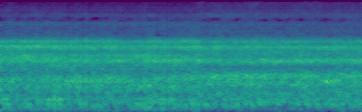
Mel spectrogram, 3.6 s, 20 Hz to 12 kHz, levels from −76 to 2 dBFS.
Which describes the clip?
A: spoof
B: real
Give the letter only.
A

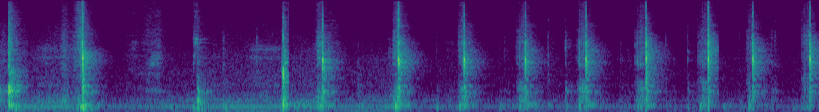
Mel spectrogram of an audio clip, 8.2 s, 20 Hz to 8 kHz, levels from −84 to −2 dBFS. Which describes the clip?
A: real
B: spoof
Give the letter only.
A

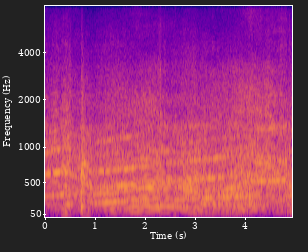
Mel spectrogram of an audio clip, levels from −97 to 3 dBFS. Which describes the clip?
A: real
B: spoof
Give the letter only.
A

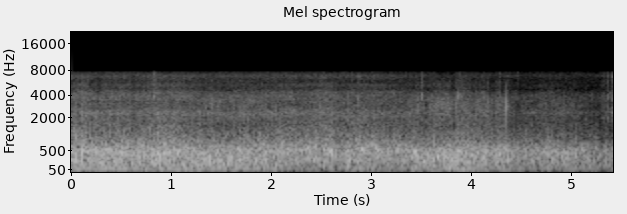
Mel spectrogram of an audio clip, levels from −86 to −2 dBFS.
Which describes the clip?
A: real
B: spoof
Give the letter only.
B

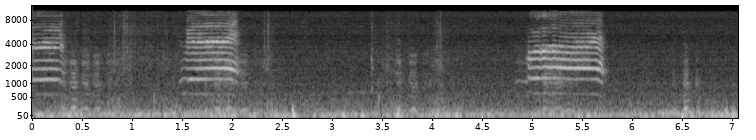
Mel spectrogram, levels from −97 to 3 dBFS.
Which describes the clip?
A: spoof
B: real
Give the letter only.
A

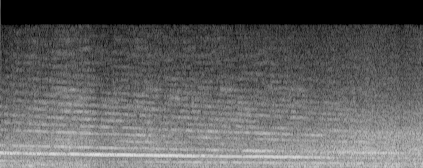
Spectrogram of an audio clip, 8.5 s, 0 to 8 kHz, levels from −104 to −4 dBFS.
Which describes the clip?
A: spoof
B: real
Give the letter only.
A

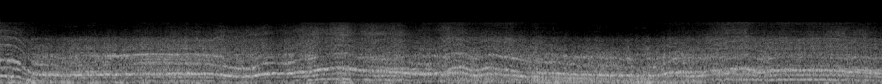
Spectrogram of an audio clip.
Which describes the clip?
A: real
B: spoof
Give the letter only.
B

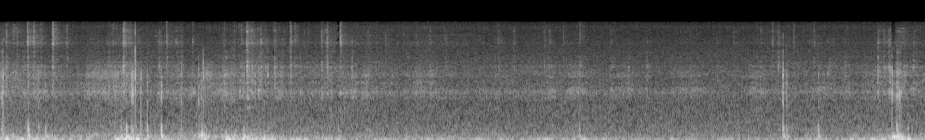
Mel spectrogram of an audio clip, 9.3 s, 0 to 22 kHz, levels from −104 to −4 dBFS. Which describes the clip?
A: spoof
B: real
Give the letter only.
B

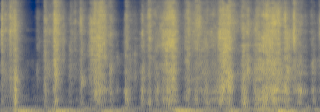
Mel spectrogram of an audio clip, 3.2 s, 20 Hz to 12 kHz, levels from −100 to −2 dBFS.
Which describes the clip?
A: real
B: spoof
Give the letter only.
B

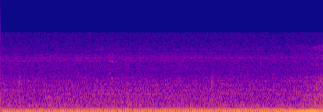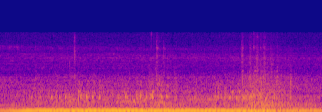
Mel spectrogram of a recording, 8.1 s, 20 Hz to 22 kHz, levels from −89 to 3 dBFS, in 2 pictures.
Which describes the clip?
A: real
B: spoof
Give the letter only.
B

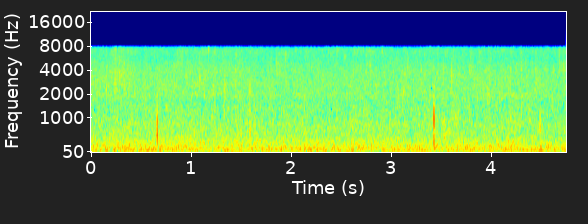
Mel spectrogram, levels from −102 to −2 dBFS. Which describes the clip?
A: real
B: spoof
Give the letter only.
A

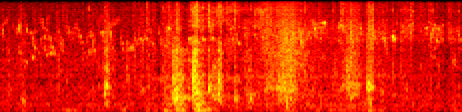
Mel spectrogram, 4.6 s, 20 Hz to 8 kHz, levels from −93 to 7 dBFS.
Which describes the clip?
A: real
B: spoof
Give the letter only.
B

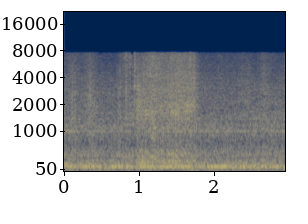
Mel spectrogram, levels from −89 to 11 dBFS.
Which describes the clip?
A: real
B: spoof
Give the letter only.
A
